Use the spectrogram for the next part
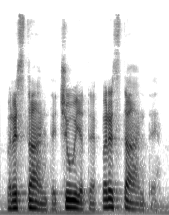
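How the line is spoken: Stern. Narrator (Ukrainian): суворо сказав Сміт

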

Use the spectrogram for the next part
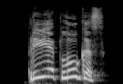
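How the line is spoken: Shouted. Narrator (Russian): крикнул он

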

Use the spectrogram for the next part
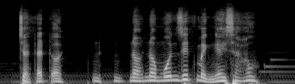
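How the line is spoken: Terrified indistinct stammering. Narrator (Vietnamese): Bà Bá mặt cắt không còn giọt máu, nói lắp bắp không nghe rõ được

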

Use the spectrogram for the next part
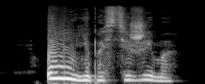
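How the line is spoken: Moaning. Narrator (Russian): простонала Марила

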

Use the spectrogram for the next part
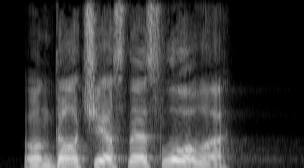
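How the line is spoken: Yelling. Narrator (Russian): заорал Чарли

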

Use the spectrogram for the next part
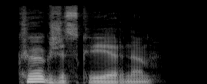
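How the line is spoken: Sad. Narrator (Russian): грустно

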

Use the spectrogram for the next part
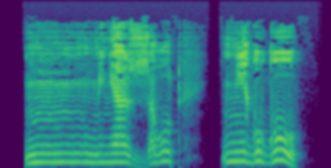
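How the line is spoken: Frightened captive answering. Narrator (Russian): испуганно ответил пойманный, барахтаясь в воздухе

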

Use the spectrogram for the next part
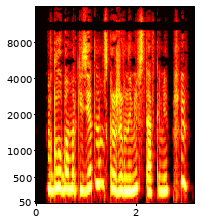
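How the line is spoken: Giggling reply. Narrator (Russian): ответила Роза, хихикнув

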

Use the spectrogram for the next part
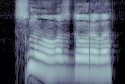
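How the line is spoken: Sighing. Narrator (Russian): вздохнул Корин

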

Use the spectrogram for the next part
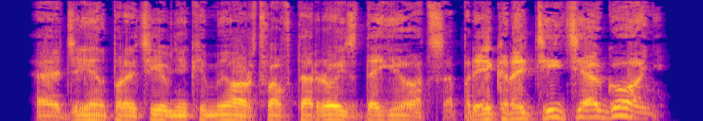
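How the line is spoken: Loud strained rasp. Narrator (Russian): Как мог громко прохрипел демон

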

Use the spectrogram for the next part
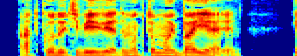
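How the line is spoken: Frightened babble. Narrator (Russian): испуганно пролепетал

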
